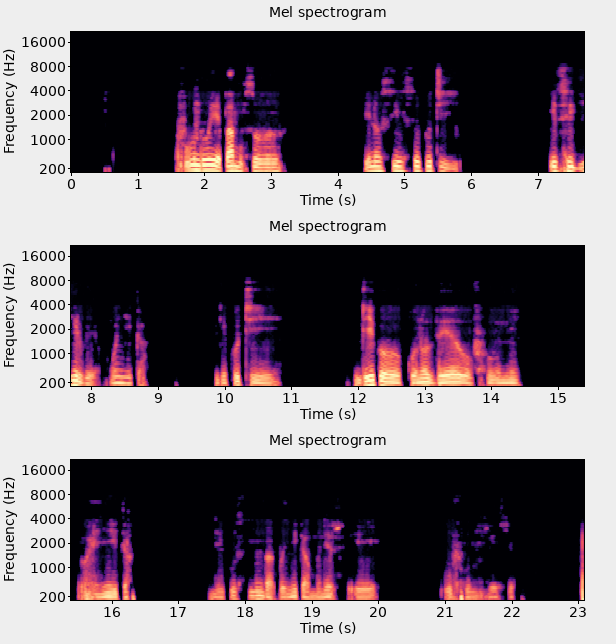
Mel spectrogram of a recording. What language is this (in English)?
Ndau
